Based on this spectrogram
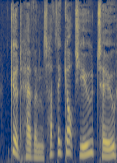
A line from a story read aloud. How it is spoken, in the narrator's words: he exclaimed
